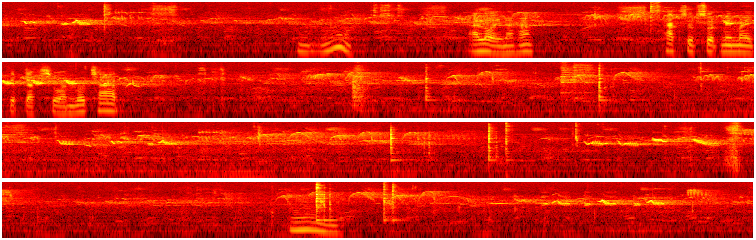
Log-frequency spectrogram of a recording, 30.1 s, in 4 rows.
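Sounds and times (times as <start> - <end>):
birds chirping and singing: 0.0 - 30.0
cutlery clicking on glass dish: 18.9 - 20.2, 25.7 - 26.6.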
